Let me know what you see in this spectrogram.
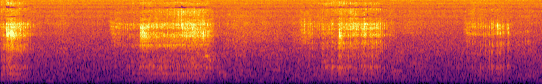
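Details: Soft, airy snoring with a rattling edge, repeating about every two seconds in a quiet room.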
